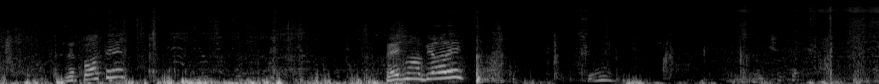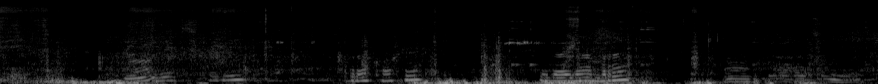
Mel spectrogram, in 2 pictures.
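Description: Young men talk to each other nearby.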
